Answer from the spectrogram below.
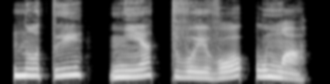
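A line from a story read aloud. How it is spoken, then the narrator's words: Through teeth, each word stressed. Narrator (Russian): процедил, выделяя каждое слово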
